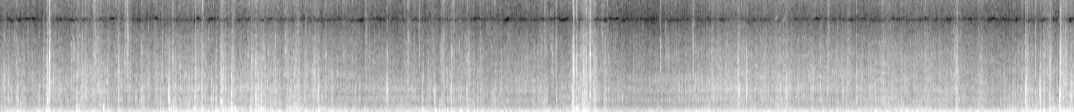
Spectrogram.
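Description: Mountain bike rolling fast down a rocky, rooty dirt trail: steady tyre noise on the dirt with frequent rattles and clicks from the bike, and one louder knock about six seconds in.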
